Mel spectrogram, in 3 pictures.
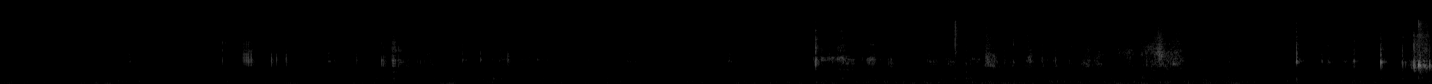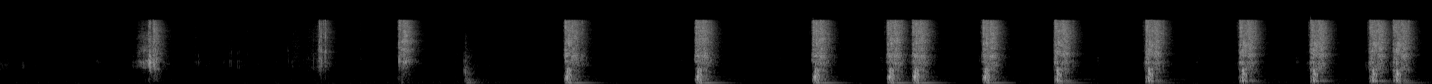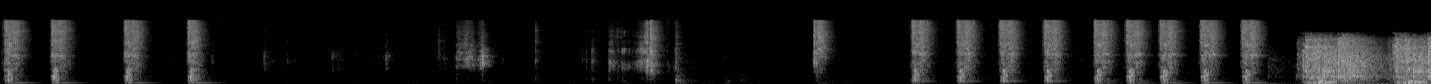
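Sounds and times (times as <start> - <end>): pistol handling clicks: 18.3 - 18.6
airsoft pistol shots: 20.0 - 20.3, 21.3 - 21.6, 22.4 - 25.2, 25.8 - 26.0, 26.7 - 30.8, 37.8 - 42.9.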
